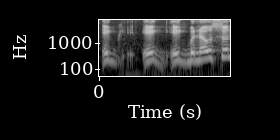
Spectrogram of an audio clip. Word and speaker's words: Igbinosun: Igbinosun is how you say his name, Anthony?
